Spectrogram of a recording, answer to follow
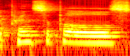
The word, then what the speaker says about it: principles: me to do that principles has first syllable stress um letter C says the sound uh so I'm going to mark that with stress print and the final letter s says the z sound it sounds like prpl and notice how there's really not much vow in this final syllable we have a cabic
